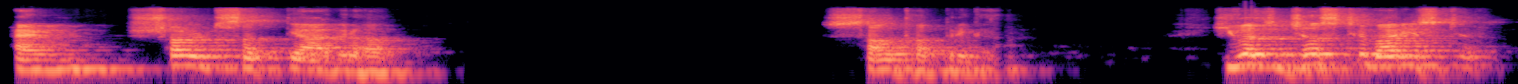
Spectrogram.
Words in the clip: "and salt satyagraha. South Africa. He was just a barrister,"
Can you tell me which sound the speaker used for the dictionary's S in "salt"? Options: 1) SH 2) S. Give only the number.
1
